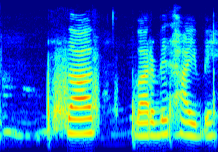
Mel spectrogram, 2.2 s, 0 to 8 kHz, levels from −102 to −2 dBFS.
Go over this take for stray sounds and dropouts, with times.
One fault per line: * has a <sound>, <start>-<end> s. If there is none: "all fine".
all fine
